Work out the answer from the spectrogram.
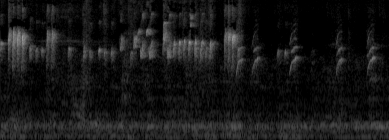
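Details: Moroccan Widani European goldfinch, a caged songbird, from a Casablanca bird market. It sings a lively, varied twitter of high liquid chirps, buzzy notes and quick upward-sweeping whistles in a running stream, with steady low background hum.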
